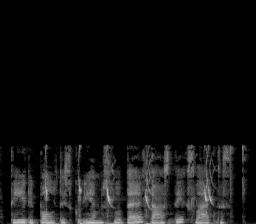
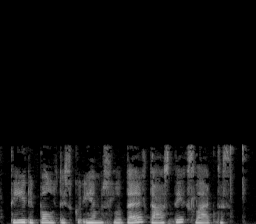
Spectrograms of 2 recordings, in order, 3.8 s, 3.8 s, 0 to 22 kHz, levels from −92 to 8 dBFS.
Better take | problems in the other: second | background sound (Chirp, tweet); 3 dB below the speech

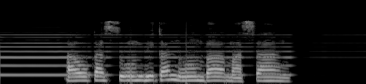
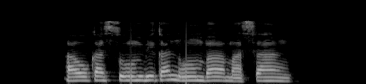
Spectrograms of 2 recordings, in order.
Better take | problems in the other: second | noise reduction (neural mask model RNNoise)

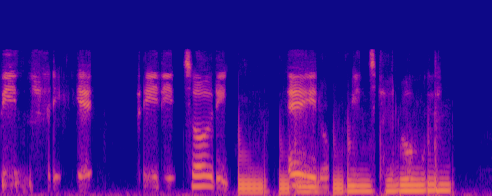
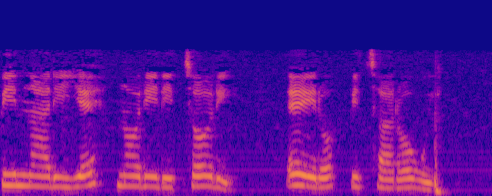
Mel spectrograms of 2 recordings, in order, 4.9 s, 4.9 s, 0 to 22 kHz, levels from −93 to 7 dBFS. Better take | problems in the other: second | noise reduction (neural diffusion model UNIVERSE++)

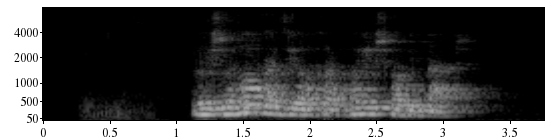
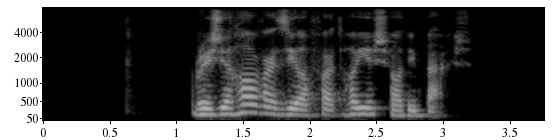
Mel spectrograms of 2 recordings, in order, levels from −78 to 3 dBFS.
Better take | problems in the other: second | noise reduction (neural separator model SepFormer DNS4)

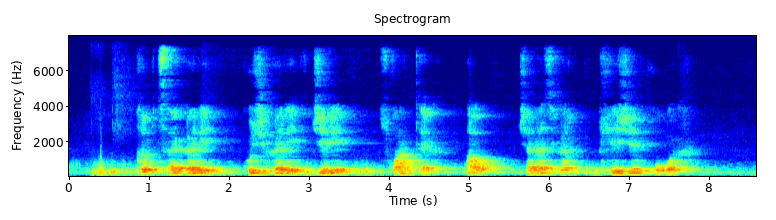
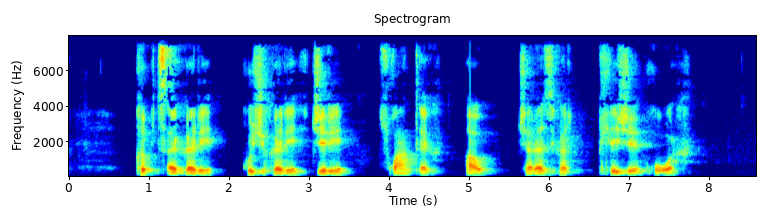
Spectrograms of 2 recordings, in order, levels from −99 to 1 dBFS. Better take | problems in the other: second | background sound (Thunder / Rain); 15 dB below the speech // room echo; dies away in 0.9 s

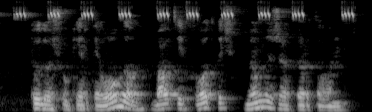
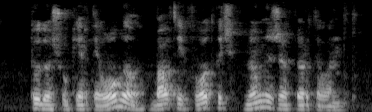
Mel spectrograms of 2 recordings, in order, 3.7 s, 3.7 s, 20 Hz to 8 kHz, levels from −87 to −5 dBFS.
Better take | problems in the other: second | noise reduction (classical method WPE with log-MMSE)

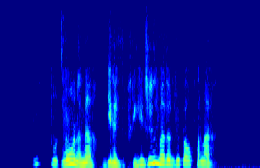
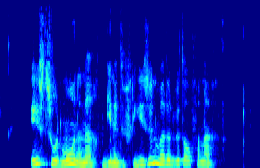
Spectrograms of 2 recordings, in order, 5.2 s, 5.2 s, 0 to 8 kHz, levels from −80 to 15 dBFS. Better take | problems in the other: second | noise reduction (neural mask model DeepFilterNet 3)

